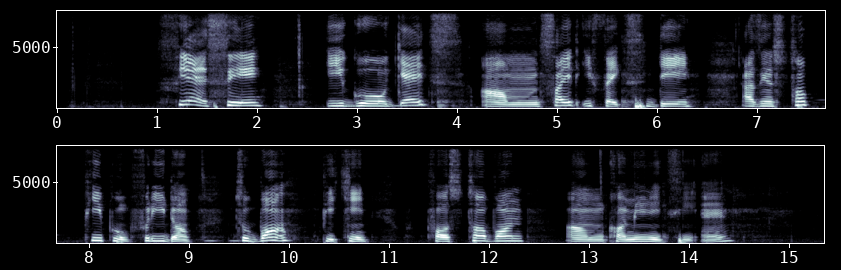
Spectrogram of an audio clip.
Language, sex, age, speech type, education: Nigerian Pidgin, female, 30-45, spontaneous, tertiary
